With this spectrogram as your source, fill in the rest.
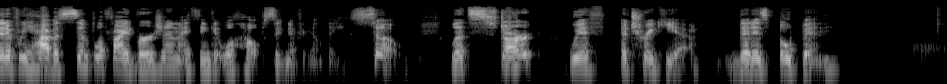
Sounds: Speech

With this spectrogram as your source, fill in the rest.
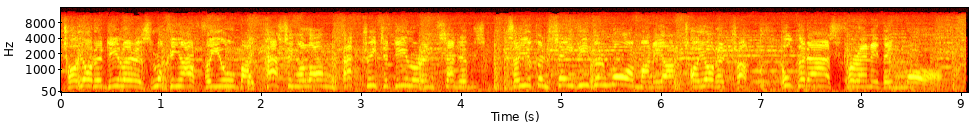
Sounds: Music, Speech

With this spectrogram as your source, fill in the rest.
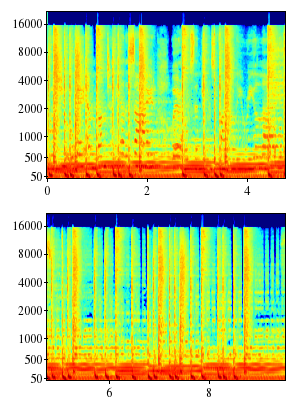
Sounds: Electronic music, Dubstep, Music

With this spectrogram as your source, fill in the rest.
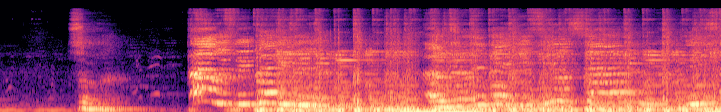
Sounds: Music

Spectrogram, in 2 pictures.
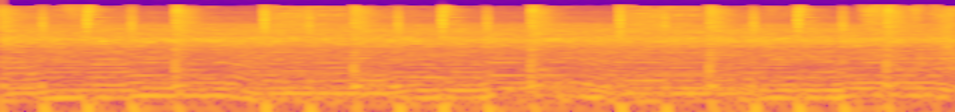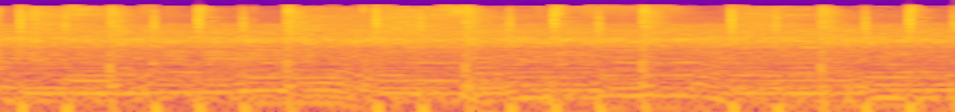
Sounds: Music

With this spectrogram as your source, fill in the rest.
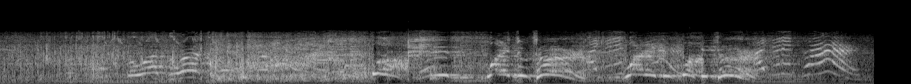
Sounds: Vehicle, Car, Motor vehicle (road), Speech

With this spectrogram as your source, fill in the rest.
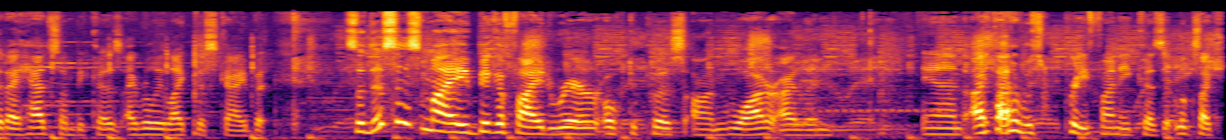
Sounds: Music, Speech

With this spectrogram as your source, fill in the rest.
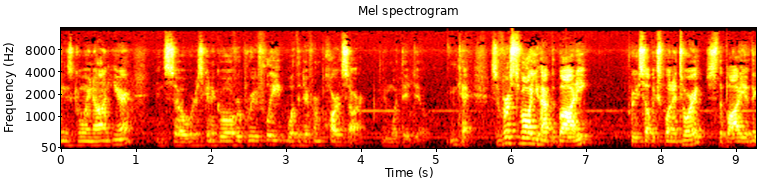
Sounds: Speech

